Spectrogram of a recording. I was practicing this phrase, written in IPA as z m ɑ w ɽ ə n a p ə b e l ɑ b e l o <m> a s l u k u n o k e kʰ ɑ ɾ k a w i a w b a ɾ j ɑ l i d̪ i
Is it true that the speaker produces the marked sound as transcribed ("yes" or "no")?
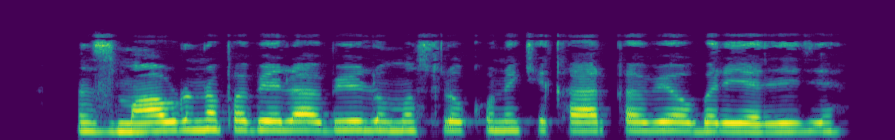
yes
